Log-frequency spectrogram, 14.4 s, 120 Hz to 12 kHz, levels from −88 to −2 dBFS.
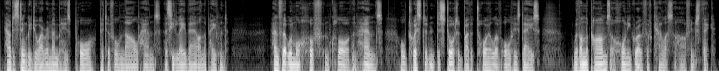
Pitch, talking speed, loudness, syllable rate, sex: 90 Hz, 205 wpm, -21 LUFS, 5.5 syllables/s, male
